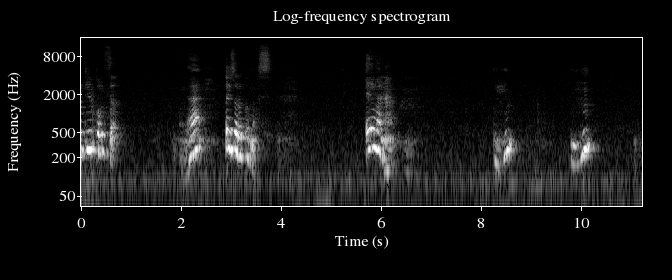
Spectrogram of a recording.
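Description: A woman speaks in short bursts nearby.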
